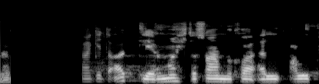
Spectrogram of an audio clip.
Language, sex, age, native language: Icelandic, male, 14, Icelandic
